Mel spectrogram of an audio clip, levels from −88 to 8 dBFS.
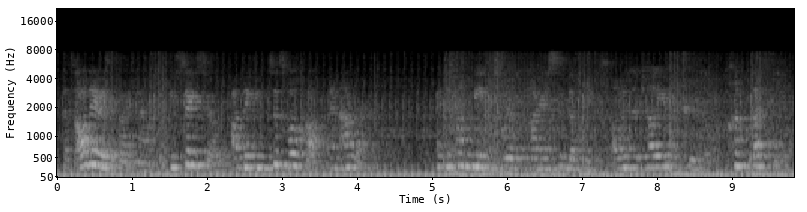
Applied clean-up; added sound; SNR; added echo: none; Idling / Engine starting / Motorcycle / Accelerating, revving, vroom; 2 dB; reverberation time 0.9 s.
